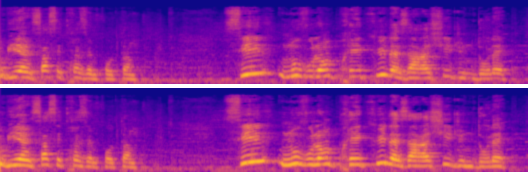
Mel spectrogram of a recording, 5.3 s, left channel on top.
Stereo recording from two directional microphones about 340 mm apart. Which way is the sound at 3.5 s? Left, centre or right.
Right.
